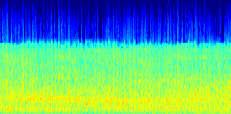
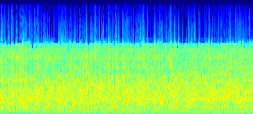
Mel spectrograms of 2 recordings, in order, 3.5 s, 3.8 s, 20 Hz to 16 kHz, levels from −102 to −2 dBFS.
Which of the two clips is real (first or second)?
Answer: second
